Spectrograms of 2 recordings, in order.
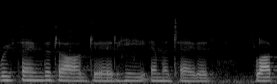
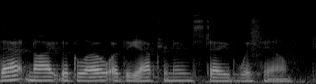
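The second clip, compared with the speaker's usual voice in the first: usual speaking voice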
